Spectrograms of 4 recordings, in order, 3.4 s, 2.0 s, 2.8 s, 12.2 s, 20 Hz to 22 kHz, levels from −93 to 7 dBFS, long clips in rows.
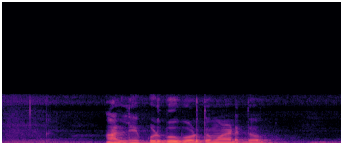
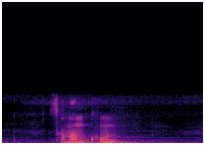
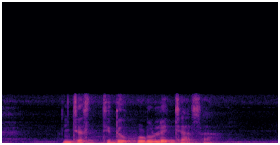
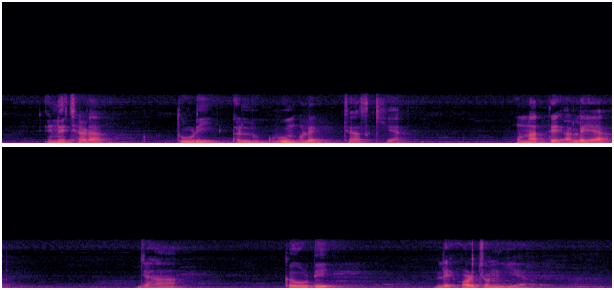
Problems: none marked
